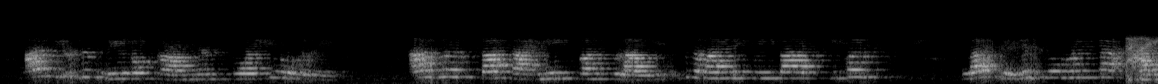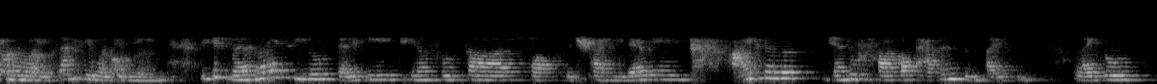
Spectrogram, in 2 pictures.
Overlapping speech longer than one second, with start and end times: 11.3-13.0

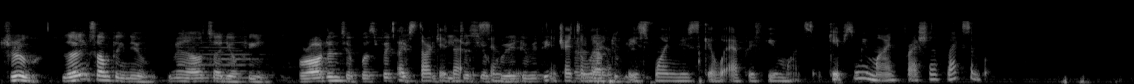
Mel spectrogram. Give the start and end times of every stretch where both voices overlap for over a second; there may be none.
4.0-6.4

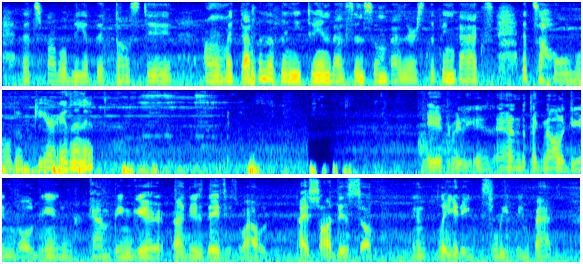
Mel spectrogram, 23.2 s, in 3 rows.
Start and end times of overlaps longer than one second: none

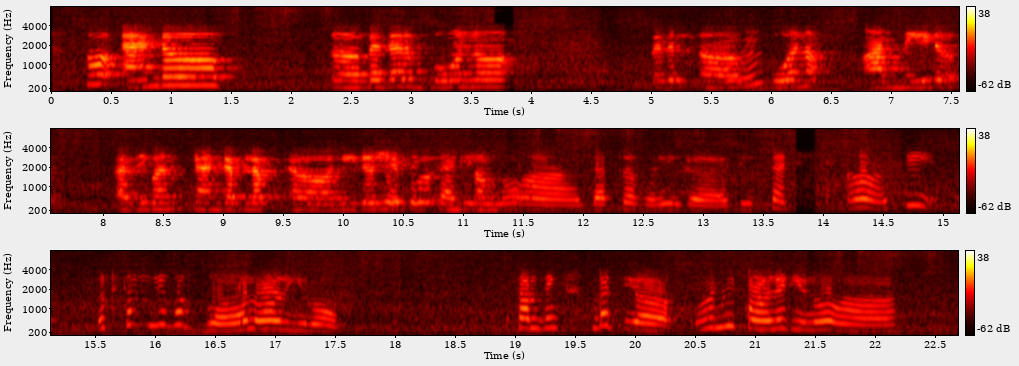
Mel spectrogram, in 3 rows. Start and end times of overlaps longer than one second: 10.3-11.5

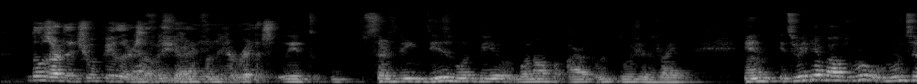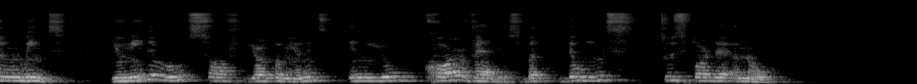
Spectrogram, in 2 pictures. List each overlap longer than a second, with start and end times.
1.3-2.5

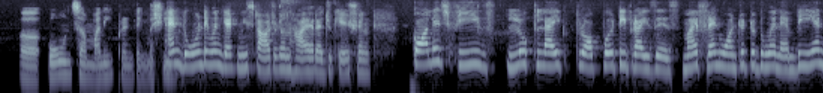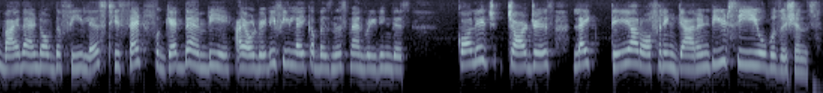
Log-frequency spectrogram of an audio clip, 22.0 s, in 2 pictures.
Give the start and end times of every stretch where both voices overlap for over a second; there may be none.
none

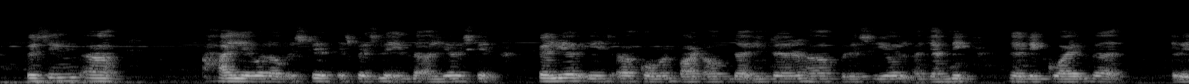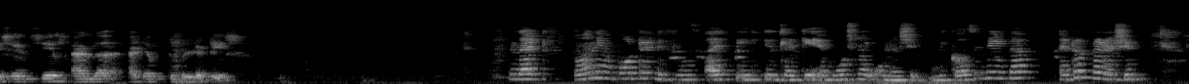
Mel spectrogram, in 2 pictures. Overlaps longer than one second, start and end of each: none

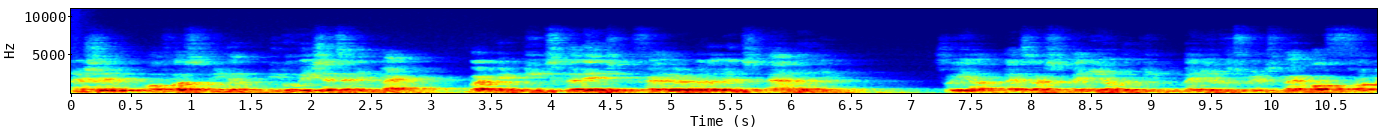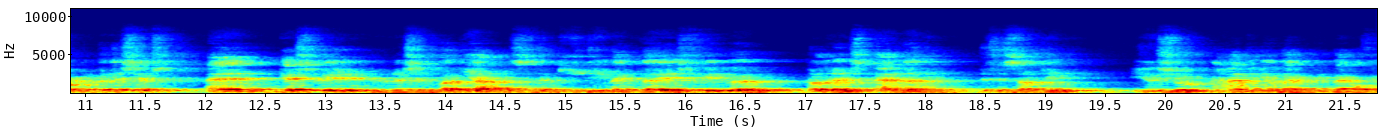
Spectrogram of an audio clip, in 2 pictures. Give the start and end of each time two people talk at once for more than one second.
none

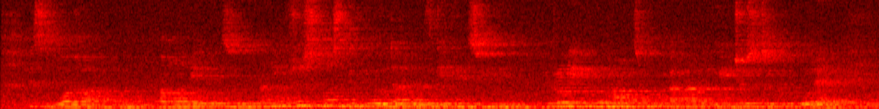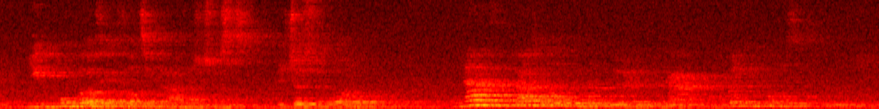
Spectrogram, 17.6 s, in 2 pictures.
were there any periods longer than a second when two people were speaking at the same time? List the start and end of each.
none

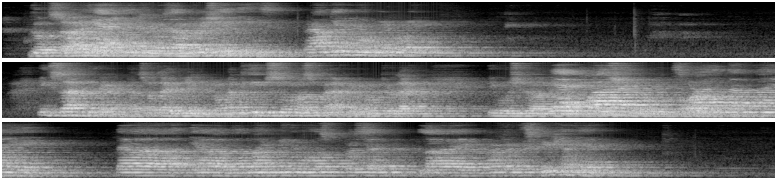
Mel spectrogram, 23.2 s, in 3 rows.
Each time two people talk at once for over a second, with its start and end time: 0.6-2.4, 13.2-15.1

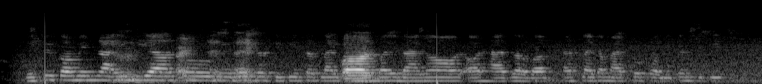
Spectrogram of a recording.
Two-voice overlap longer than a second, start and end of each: 1.1-2.5

